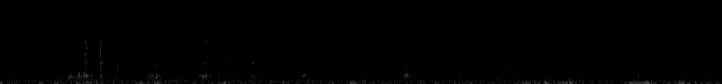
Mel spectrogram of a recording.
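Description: Faint crunching of a nacho tortilla chip being bitten and chewed, about two short crisp crunches a second, thinning out near the end.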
